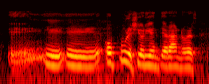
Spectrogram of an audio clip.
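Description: This man's high-pitched voice carries lively intonation. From Umbria, Perugia; Umbria. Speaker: journalist. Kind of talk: TV talk show interview. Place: studio. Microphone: lapel.

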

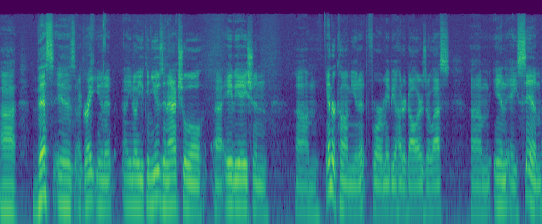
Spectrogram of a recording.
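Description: A man at a fairly slow pace, his intonation fairly even. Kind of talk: casual tour narration. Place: home room. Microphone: phone near.

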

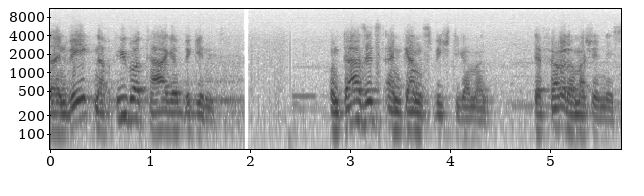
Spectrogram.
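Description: A man's pitch swings very widely as he talks at a moderate pace amid noticeable background noise. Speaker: film narrator. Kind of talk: promotional documentary narration.

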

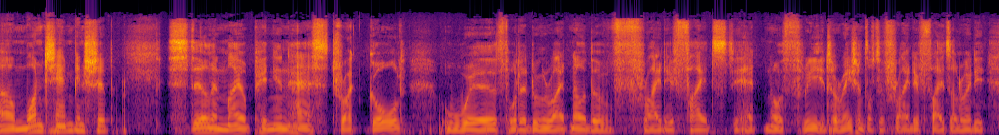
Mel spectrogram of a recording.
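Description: The pitch moves with ordinary variation. Noticeable background noise can be heard. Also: man, fairly low pitch for a man, moderate pace. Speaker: podcaster. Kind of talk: casual podcast talk.

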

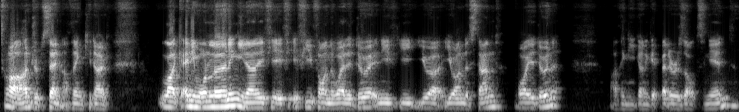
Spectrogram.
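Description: A man talks at a fast pace with a fairly low pitch. His tone is fairly bright. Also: ordinary pitch variation.

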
